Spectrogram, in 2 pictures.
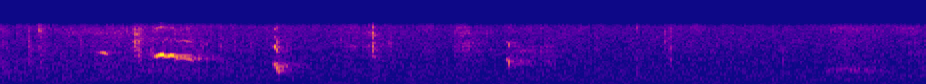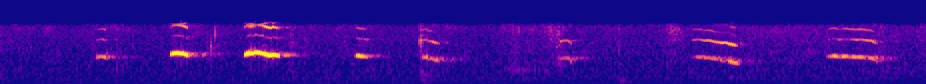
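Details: Several Irish Setter pups, three and a half weeks old, whine inside their box, wanting out: irregular high whimpers and yelps, sparse at first, then a denser run of rising and falling squeals in the later half.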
